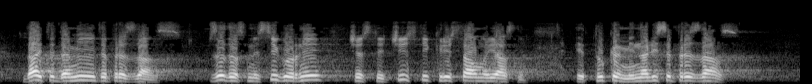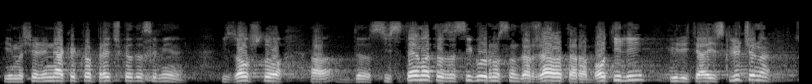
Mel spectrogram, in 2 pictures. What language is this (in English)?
Bulgarian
